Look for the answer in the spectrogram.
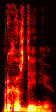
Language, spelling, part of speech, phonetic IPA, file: Russian, прохождение, noun, [prəxɐʐˈdʲenʲɪje], Ru-прохождение.ogg
- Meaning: 1. passing, passage 2. walkthrough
